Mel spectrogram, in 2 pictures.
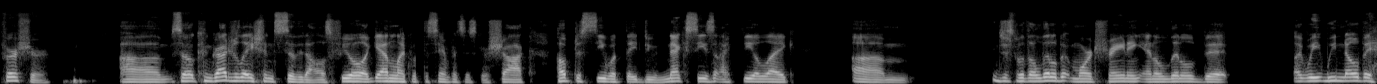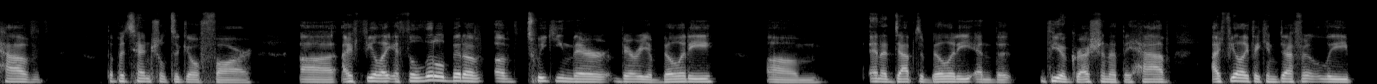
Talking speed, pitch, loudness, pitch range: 170 wpm, 130 Hz, -23 LUFS, 115-145 Hz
